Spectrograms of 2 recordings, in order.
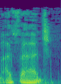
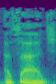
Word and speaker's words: Assange: Julian Assange, I saw him pronounce his name, Assange. Yeah, Assange.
